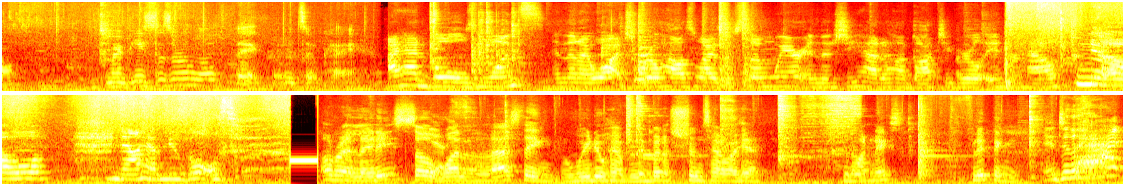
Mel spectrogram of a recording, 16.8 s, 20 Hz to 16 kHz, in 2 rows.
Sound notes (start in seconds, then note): 10.5 beep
